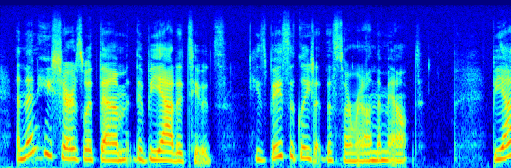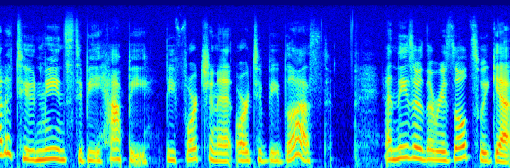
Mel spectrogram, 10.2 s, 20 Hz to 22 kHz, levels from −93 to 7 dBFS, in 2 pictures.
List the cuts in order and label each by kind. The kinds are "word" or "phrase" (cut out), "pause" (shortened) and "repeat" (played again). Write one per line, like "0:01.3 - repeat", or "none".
0:03.1 - phrase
